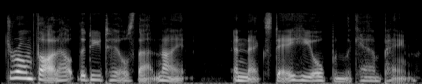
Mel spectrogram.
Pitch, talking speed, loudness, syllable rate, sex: 195 Hz, 200 wpm, -22 LUFS, 5.4 syllables/s, female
